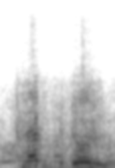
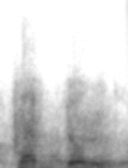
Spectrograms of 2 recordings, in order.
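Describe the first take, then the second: The two takes are said the same way.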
